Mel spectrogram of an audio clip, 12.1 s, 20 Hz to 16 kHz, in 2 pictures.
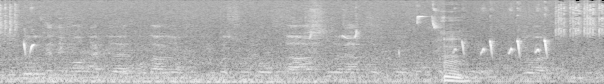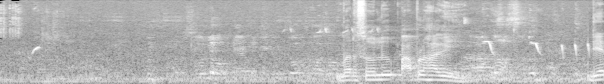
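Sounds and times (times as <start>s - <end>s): bird chirping: 0.0s - 7.2s, 8.5s - 9.7s, 10.4s - 12.0s
low steady hum: 0.0s - 12.0s.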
